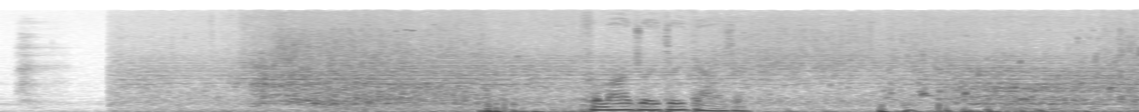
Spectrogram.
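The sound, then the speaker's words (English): Steady flowing water hisses continuously after a brief quiet start, fairly loud, with a voice speaking briefly over it and a low humming tone rising in the middle. “I added those water sounds.”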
